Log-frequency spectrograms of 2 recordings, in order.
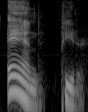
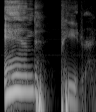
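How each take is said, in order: First: "and Peter" dropped low and slow; stress on and Peter. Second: "and Peter" drawn out slowly; stress on and Peter. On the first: Preacher stressing "and Peter" to the church, low and slow. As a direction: lean into "and Peter" softly. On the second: Preacher lingering on "and Peter" for the church. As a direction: let "and Peter" hang. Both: Shown as a demonstration. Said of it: "putting an emphasis on that man".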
